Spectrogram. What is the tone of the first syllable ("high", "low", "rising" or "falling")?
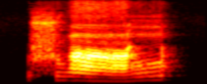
low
